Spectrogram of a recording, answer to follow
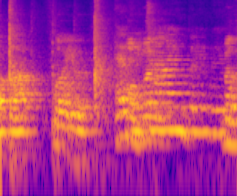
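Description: A man singing out a rhythm in wordless syllables, with a couple of sharp taps; the last syllable is held on a steady pitch.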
